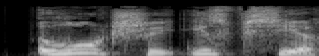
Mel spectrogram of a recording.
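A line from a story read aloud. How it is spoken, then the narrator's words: Speaking, then sobbing. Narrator (Russian): сказал Па и зарыдал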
